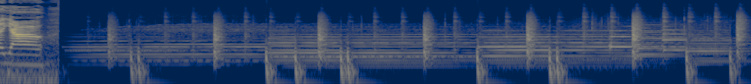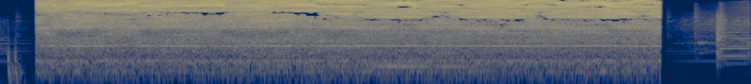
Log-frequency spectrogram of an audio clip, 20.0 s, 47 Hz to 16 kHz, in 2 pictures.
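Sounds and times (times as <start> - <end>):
hair dryer whirring: 10.5 - 18.9.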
